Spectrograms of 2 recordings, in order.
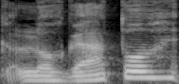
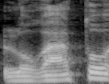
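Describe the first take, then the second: First: Each final s becomes a breathy h sound. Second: Each final s is dropped entirely. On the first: "pronounced more like" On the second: "all the word final has disappeared"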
